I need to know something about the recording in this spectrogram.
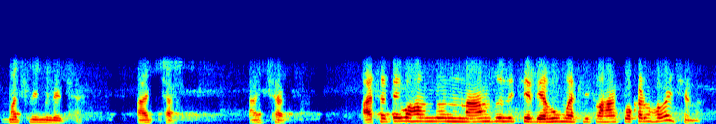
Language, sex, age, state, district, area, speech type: Maithili, male, 30-45, Bihar, Purnia, urban, conversation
